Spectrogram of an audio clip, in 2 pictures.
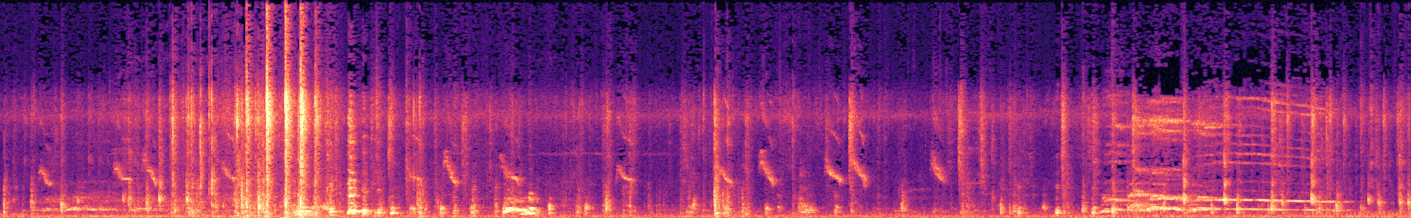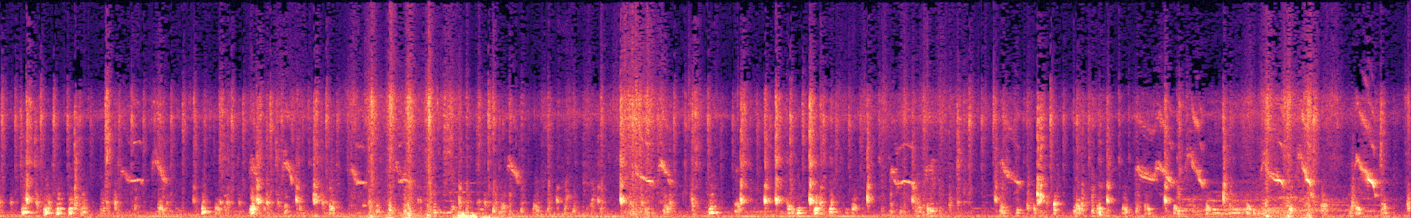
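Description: Roosters clucking in a coop over frequent short pecking taps on feed trays and dishes. About halfway through, one rooster crows once, a call of a couple of seconds that falls in pitch at the end.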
